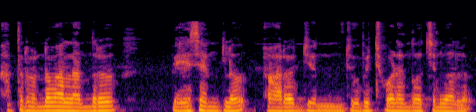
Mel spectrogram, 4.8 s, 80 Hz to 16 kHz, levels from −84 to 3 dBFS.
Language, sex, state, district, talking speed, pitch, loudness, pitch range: Telugu, male, Andhra Pradesh, Srikakulam, 125 wpm, 130 Hz, -17 LUFS, 125-135 Hz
